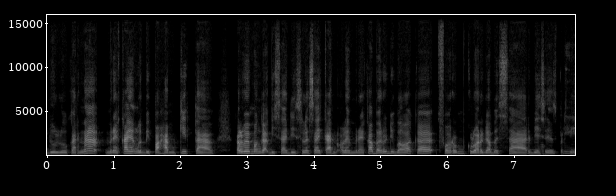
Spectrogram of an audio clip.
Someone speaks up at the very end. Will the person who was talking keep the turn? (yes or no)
no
